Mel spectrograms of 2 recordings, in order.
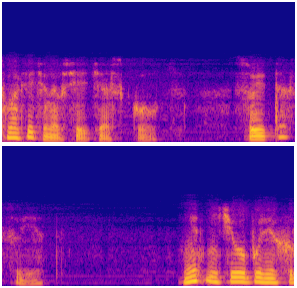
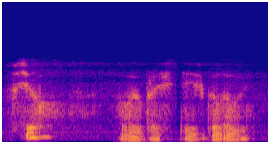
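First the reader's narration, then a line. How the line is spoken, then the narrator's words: Weak voice. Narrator (Russian): слабым голосом сказала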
